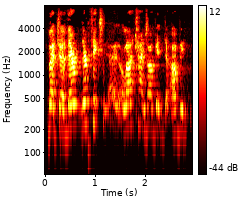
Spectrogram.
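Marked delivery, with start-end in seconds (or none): none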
